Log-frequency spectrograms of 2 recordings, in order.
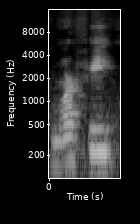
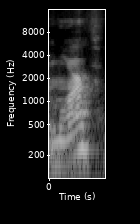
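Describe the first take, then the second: First: Morphe said as "MOR-fee"; two-syllable pronunciation. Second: Morphe said as "morf", silent final e; one-syllable pronunciation. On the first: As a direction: end Morphe on a clear "fee". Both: Shown as a demonstration. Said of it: "don't know how to s-, pronounce it".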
